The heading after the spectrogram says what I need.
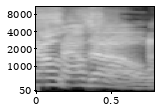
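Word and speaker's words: Cao Cao: I just like Cow Cow and Cow Pie. It starts with I know, I was going to say, it's pronounced Cao.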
